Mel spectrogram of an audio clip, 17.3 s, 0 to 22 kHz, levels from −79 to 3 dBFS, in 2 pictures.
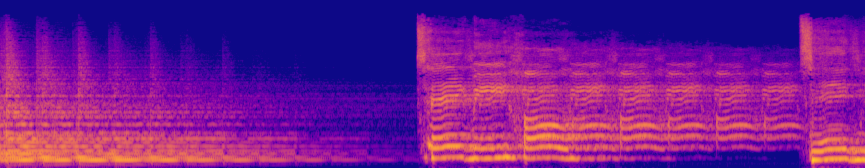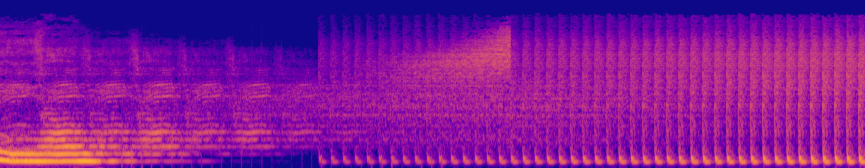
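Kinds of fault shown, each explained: Periodic USB or driver dropouts: from 9.87 to 13.07 s, something stalls the USB bus or audio driver every 0.1 s, and each stall replaces a few milliseconds of audio with silence. About thirty evenly spaced ticks result, heard as a steady 10 Hz chatter over the signal.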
